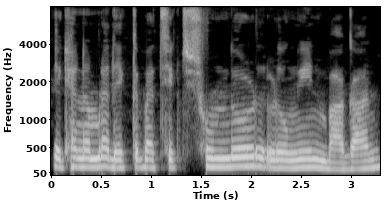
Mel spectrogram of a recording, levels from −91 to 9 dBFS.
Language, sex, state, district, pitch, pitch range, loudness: Bengali, male, West Bengal, Kolkata, 145 Hz, 140-155 Hz, -12 LUFS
